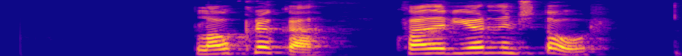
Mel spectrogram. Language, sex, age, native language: Icelandic, female, 40-49, Icelandic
